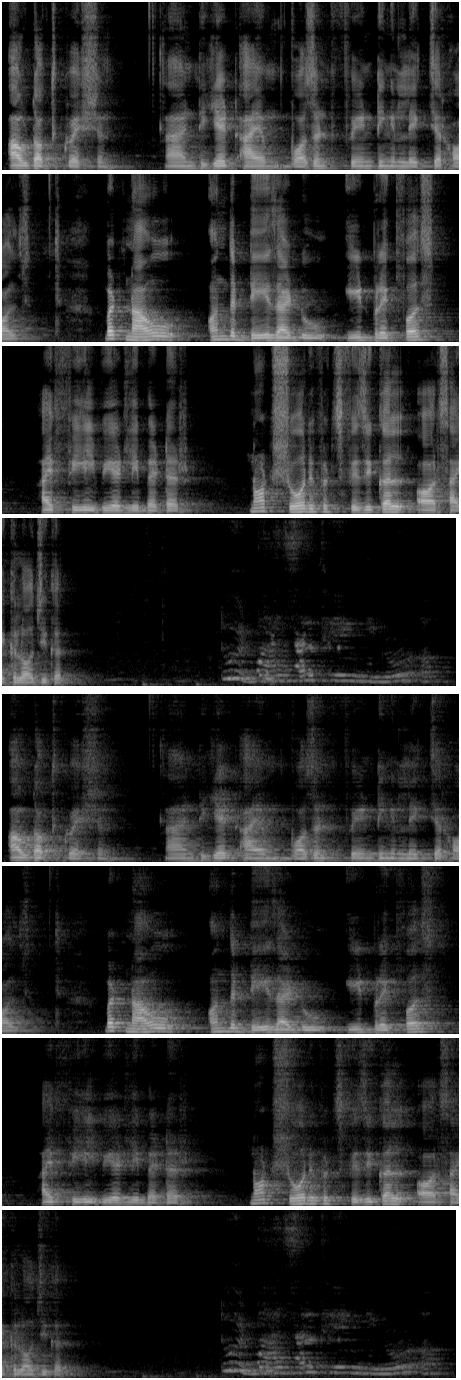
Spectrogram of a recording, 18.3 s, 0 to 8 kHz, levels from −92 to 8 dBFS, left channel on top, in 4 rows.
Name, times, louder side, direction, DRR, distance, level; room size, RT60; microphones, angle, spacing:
voice 1, 0.1-1.1 1.6-4.8 5.6-6.3 6.6-8.9 9.5-11.0 11.6-14.4 16.6-16.7, left 5 dB, 60° left, 15 dB, 0.4 m, -30 dB
voice 2, 15.9-18.0, left 1 dB, 5° left, 1 dB, 1.3 m, -49 dB
11.5 x 8.8 x 4.0 m, 0.82 s
head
